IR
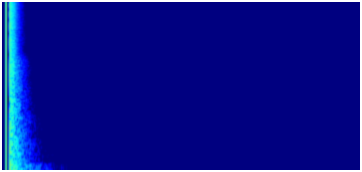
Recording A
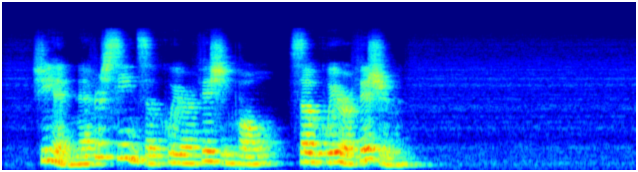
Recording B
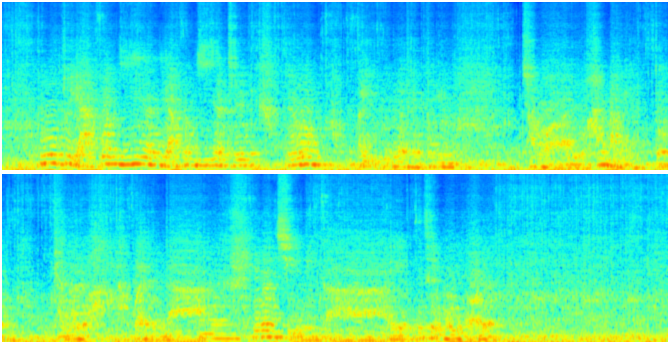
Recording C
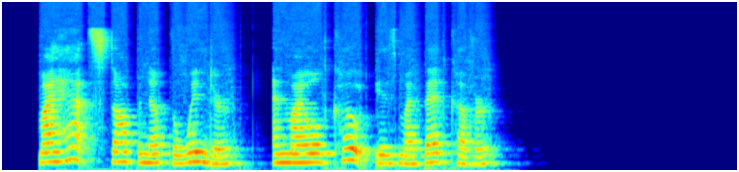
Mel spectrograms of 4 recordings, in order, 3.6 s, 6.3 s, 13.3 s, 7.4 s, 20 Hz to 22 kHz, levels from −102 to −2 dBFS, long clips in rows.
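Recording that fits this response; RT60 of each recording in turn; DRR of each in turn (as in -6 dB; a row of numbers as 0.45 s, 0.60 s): B; 0.45 s, 0.45 s, 0.45 s; -5.0 dB, 1.0 dB, 8.0 dB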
